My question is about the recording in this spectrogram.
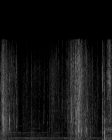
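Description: Foil booster pack wrappers crinkling as they are handled, in two short bursts of rustling: one at the start and one about a second and a half in.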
